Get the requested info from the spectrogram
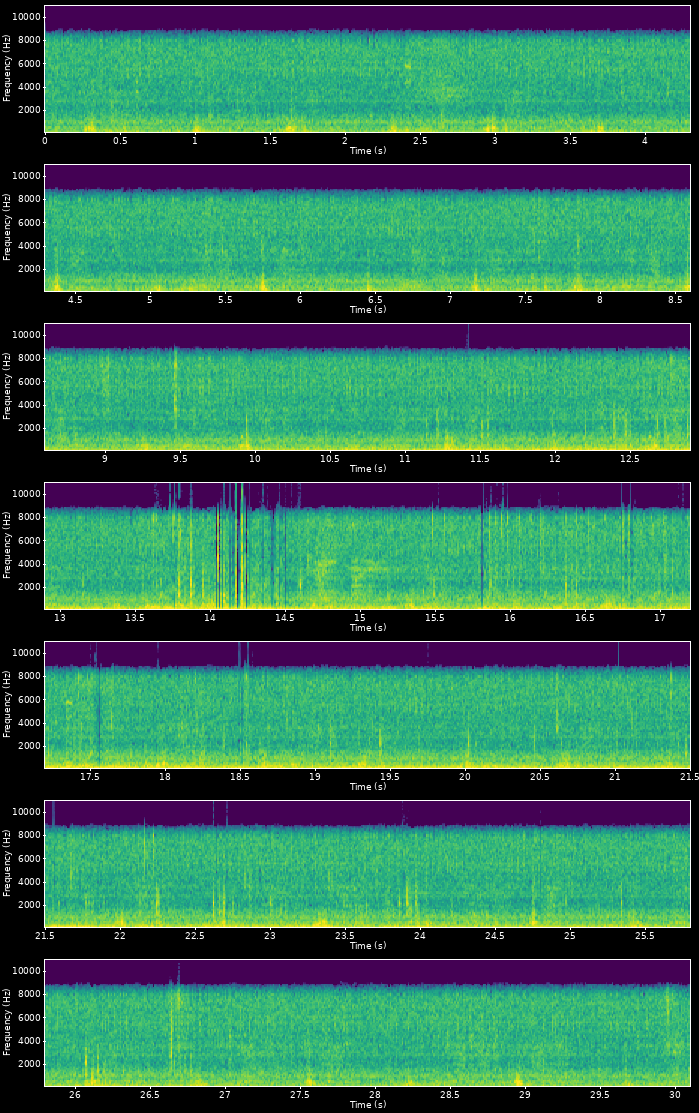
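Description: Car cabin as picked up by a dash cam: a low road and engine rumble. It is quiet at first with faint regular ticking, swells as the car pulls away about eight seconds in, is loudest midway, then slowly eases.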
